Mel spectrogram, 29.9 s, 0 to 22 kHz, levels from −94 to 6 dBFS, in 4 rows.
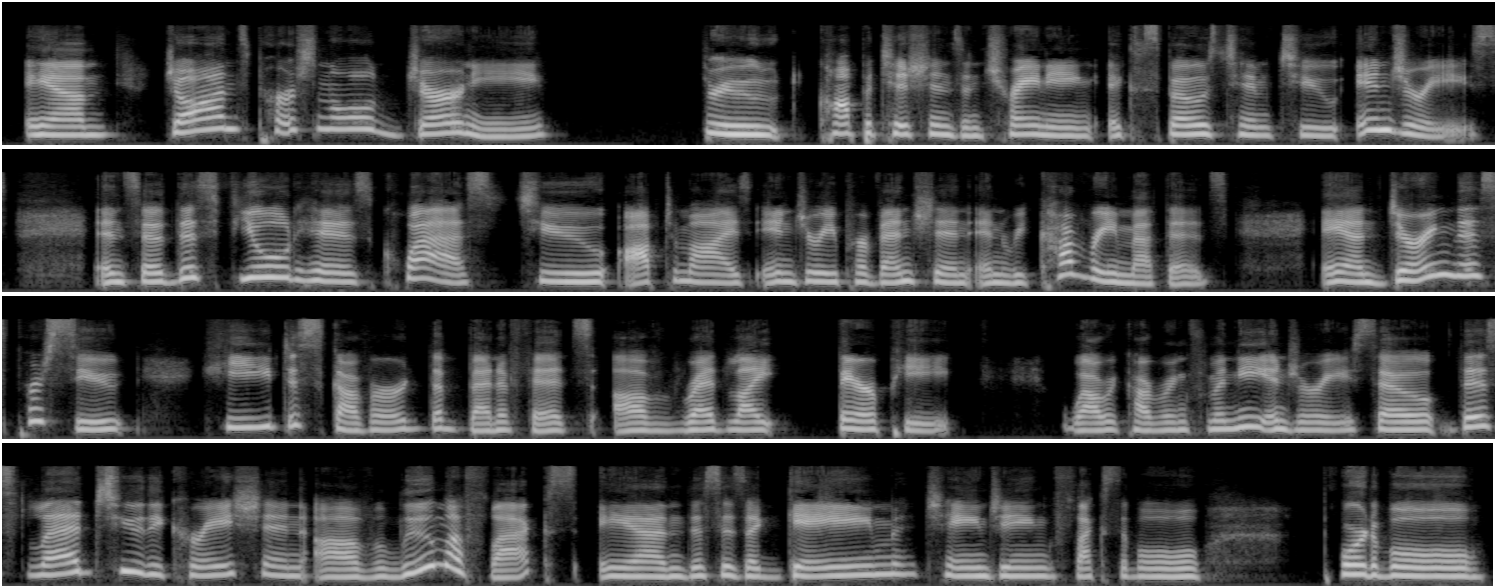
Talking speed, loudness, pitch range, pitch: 120 wpm, -23 LUFS, 185-235 Hz, 205 Hz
